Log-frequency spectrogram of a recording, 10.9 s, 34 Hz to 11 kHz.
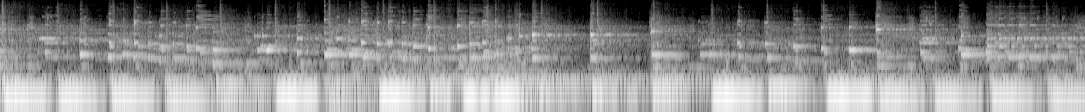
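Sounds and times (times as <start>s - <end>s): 
Guatemalan melody played on marimba: 0.0s - 10.8s
booming low bass pattern: 0.0s - 10.8s.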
